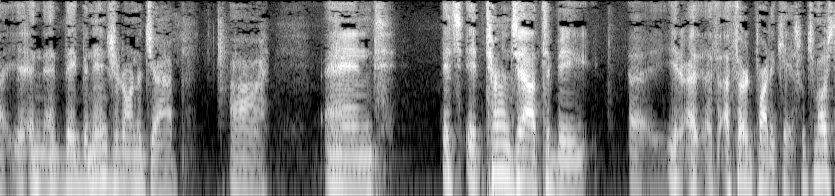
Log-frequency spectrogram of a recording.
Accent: Philadelphia, Pennsylvania, United States; I come from East Falls, right? I can actually see the building, which explains why I'm the last one here.

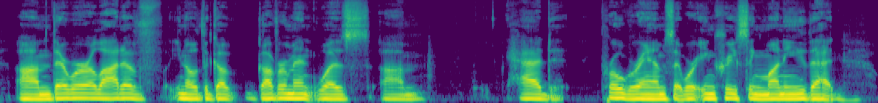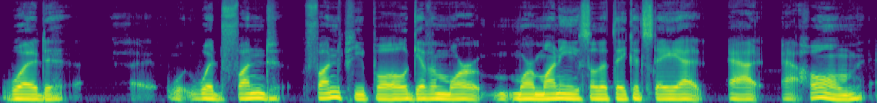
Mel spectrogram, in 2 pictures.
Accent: Michigan, United States; also born or lived in Illinois / Maine / Pennsylvania; My background is I'm originally from Michigan, but I started and did training in Illinois and Maine and finally Pennsylvania.

